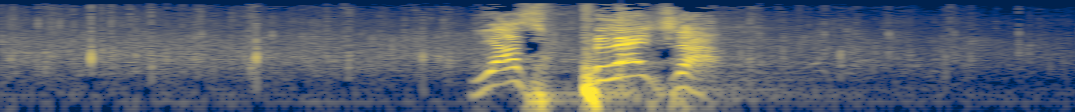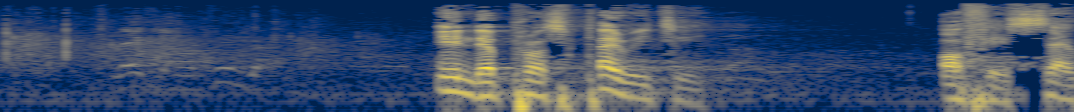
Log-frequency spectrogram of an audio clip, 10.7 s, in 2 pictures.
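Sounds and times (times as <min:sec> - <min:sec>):
audience clapping: 0:00.0 - 0:07.4
speech: 0:02.4 - 0:03.7, 0:07.6 - 0:09.0, 0:10.1 - 0:10.7.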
